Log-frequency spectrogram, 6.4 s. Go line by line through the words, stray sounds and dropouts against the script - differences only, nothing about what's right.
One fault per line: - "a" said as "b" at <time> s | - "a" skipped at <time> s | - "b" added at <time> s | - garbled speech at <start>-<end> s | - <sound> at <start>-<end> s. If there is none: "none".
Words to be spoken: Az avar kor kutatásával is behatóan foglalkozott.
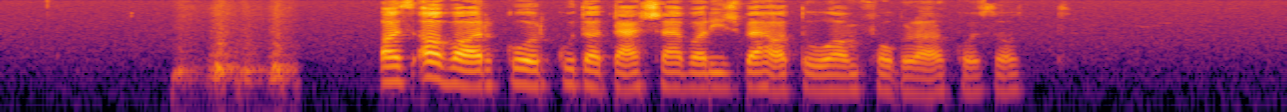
- whoosh at 0.9-1.5 s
